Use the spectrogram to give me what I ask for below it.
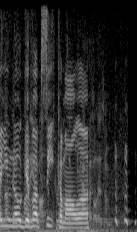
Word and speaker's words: Kamala: uh comma kamala okay i'm sorry like the pronunciation most people say are wrong kamala kamala kamala i'll try and remember that i'm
